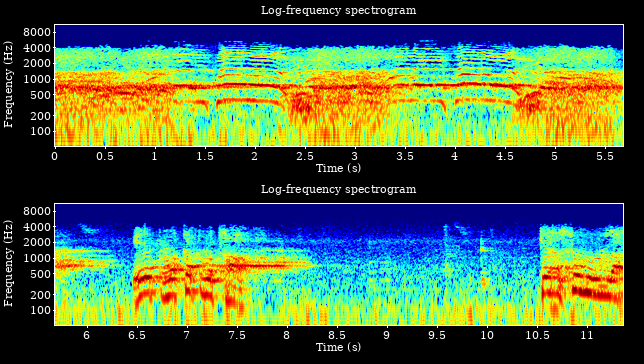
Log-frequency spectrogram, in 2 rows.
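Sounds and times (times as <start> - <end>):
crowd at a religious sermon gathering chanting Allahu Akbar in unison: 0.0 - 3.9, 4.5 - 6.2
speech: 7.0 - 7.7, 10.6 - 11.3.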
